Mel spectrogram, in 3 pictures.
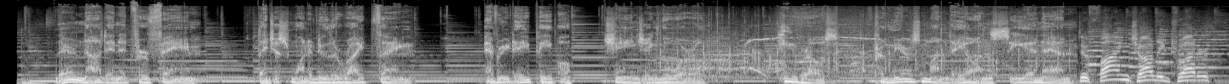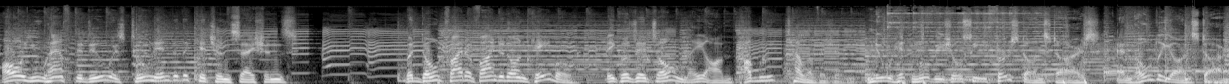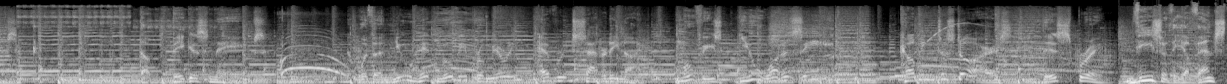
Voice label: Promo Voice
